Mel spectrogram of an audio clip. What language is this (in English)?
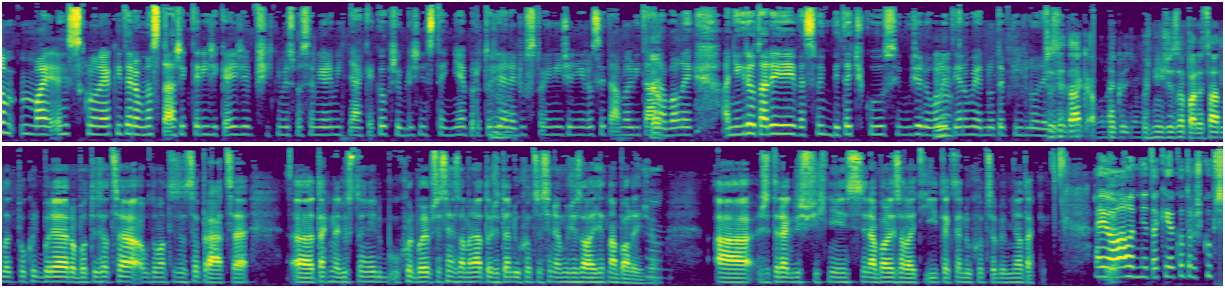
Czech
